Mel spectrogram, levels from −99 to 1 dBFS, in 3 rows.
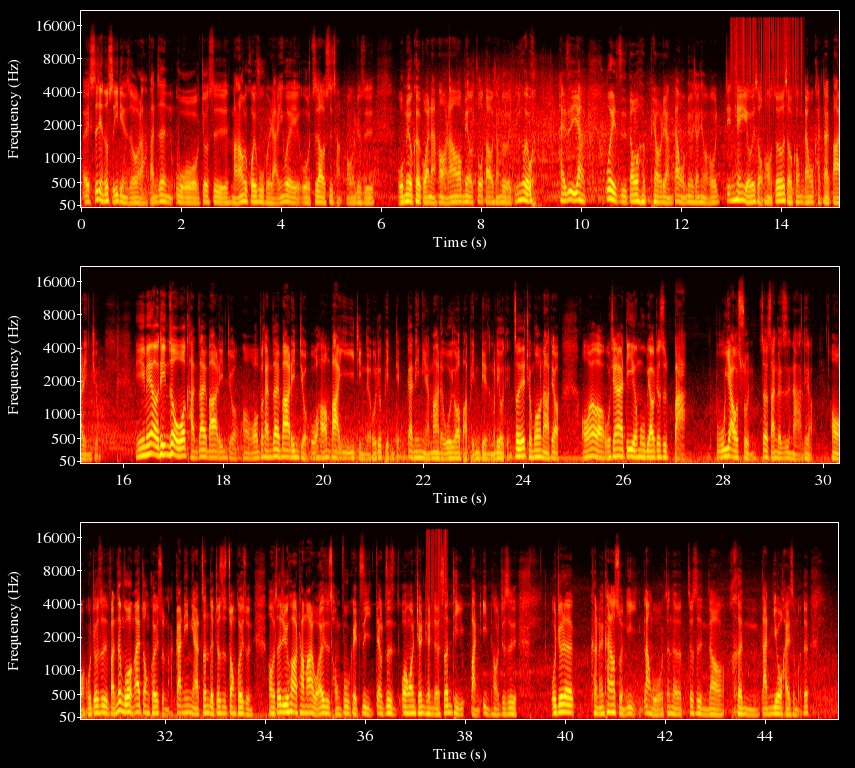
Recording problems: train or aircraft noise; noticeable; throughout; 20 dB below the speech
crackling; noticeable; from 13 to 14 s and at 37 s; 20 dB below the speech

